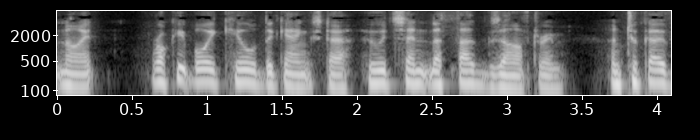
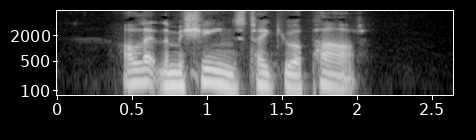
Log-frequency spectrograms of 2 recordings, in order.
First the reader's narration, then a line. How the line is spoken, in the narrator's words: Rocket Boy said calmly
